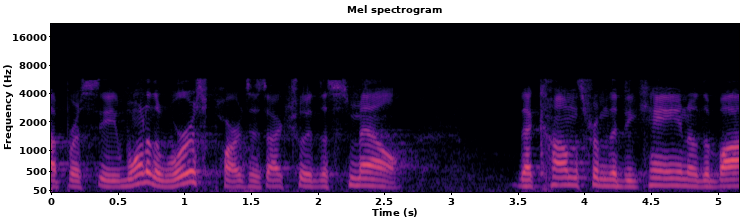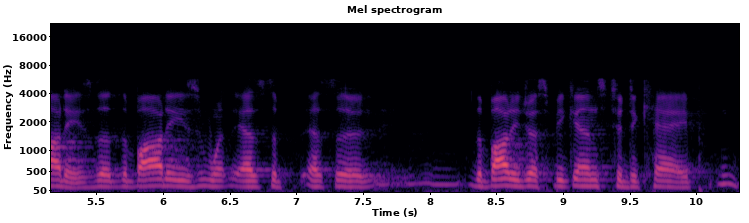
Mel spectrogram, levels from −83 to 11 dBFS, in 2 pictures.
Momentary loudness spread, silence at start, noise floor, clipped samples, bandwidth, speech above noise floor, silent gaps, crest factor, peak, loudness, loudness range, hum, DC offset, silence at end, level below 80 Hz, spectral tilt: 12 LU; 0 s; -66 dBFS; under 0.1%; 6 kHz; 32 dB; none; 18 dB; -16 dBFS; -35 LUFS; 3 LU; none; under 0.1%; 0 s; -68 dBFS; -5.5 dB/octave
